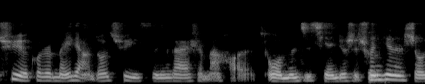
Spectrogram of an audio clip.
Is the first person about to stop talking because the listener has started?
No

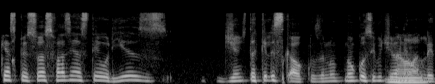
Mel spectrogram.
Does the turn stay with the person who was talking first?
No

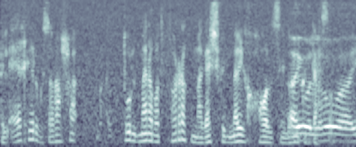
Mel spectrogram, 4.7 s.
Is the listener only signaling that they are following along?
No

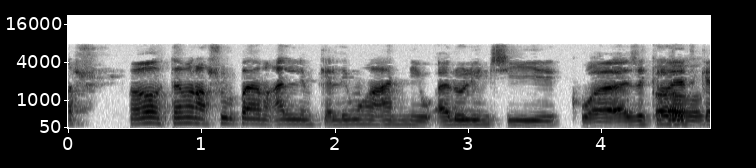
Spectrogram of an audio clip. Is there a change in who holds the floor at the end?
No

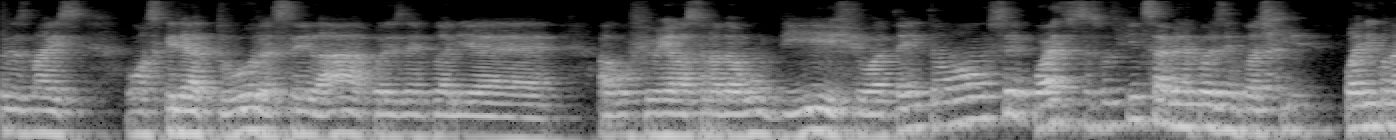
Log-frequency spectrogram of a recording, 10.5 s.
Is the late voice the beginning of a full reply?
No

